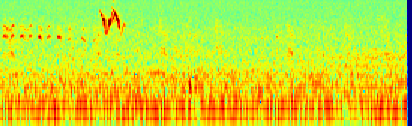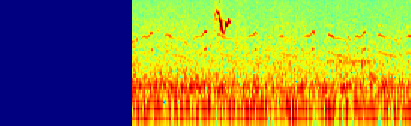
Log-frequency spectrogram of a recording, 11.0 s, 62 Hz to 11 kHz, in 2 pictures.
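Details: Hybrid pied wagtail calling at Klokbekerweg, Ottoland, on 4 May 2020: two brief, sharp, high calls about seven seconds apart, with a short silent gap between them, over a faint steady background hiss.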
